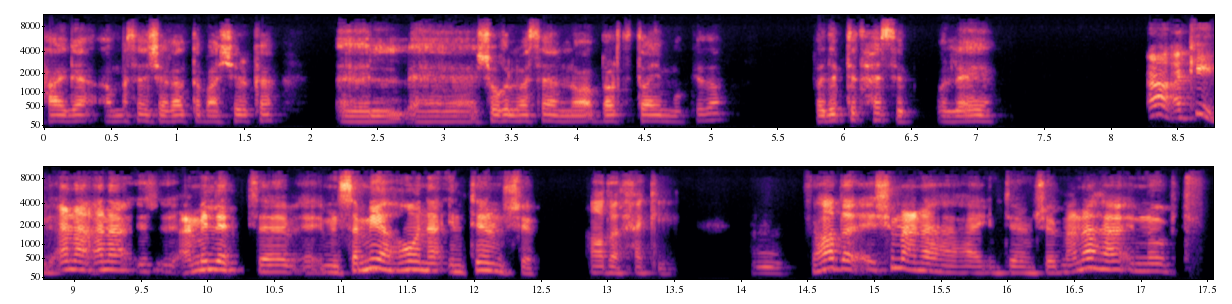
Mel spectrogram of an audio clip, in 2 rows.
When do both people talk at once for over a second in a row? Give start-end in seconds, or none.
none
